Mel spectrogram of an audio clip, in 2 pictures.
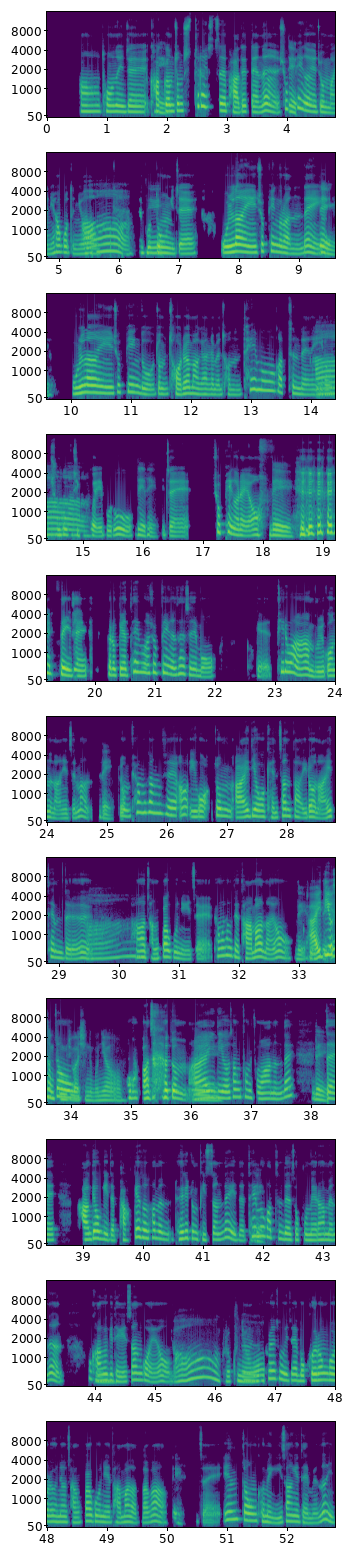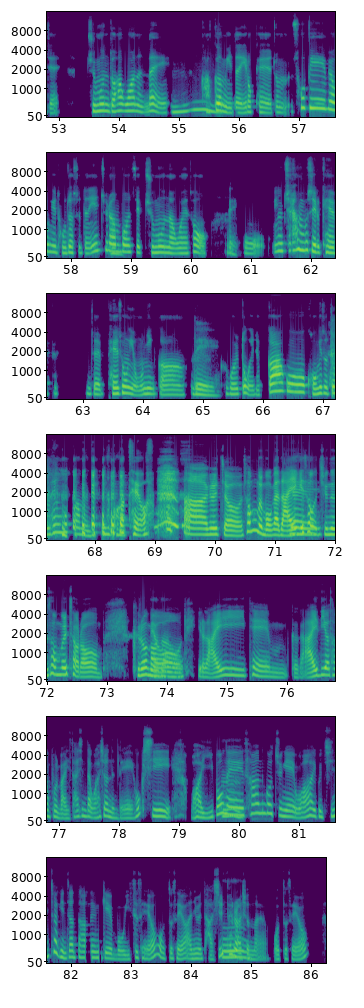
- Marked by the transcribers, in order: tapping; laugh; laugh; laughing while speaking: "어 맞아요"; laughing while speaking: "일 주일에 한 번씩"; laugh; laughing while speaking: "느끼는 것 같아요"; laugh
- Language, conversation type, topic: Korean, podcast, 집에서 느끼는 작은 행복은 어떤 건가요?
